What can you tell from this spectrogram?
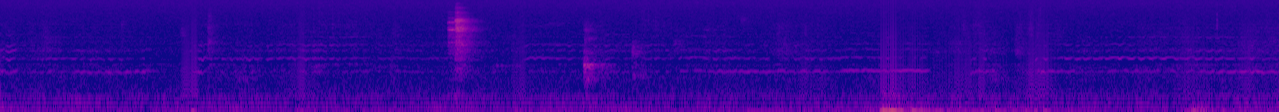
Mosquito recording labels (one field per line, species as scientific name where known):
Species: Anopheles funestus s.s.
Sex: female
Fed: unfed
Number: one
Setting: cup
